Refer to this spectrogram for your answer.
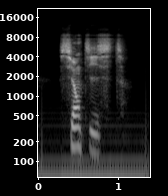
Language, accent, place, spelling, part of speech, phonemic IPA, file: French, France, Lyon, scientiste, adjective, /sjɑ̃.tist/, LL-Q150 (fra)-scientiste.wav
- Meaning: scientistic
